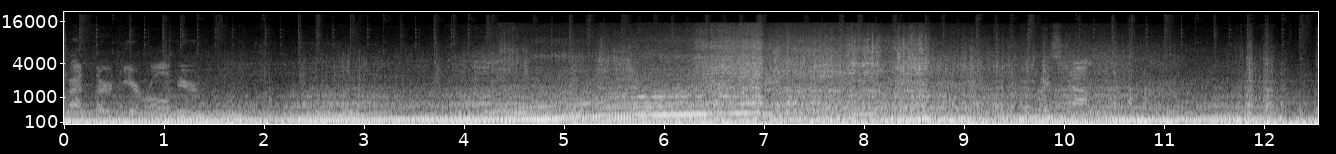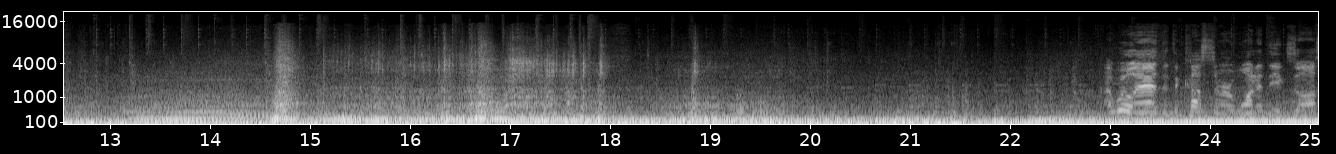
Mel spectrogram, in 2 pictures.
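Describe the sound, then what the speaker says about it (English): Nissan S14 with an LS3 V8 and a custom catback exhaust pulling through a third-gear roll, a loud, deep engine drone rising and falling steadily throughout, close and continuous. "Got a pretty good exhaust tone."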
